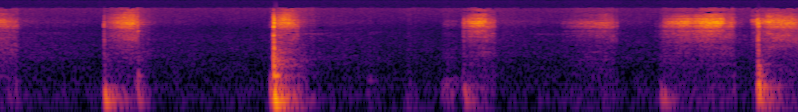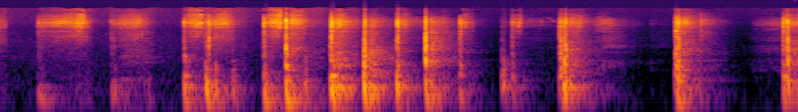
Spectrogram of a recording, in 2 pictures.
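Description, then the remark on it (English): Feet bang out a series of dull thumps, a few scattered knocks at first, then a quick, irregular flurry of heavy hits toward the end. No one speaks. “Well, yeah, that thumping at the end was just him banging his feet.”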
